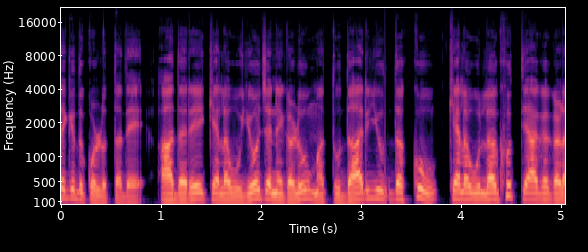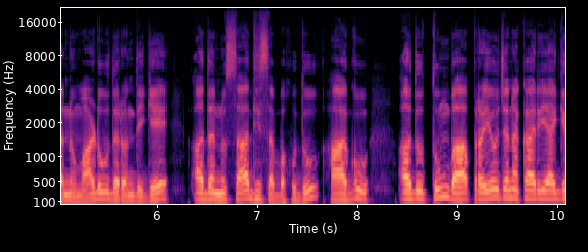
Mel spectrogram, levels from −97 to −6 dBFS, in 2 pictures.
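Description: A speech recording with one corrupt frame decoded, from 3.24 to 3.28 s: a short burst of misplaced spectral energy, peaking around -25 dBFS, heard as a brief glitch. Damaged bits in a handful of compressed frames were decoded anyway, producing wrong gains and frequencies.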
